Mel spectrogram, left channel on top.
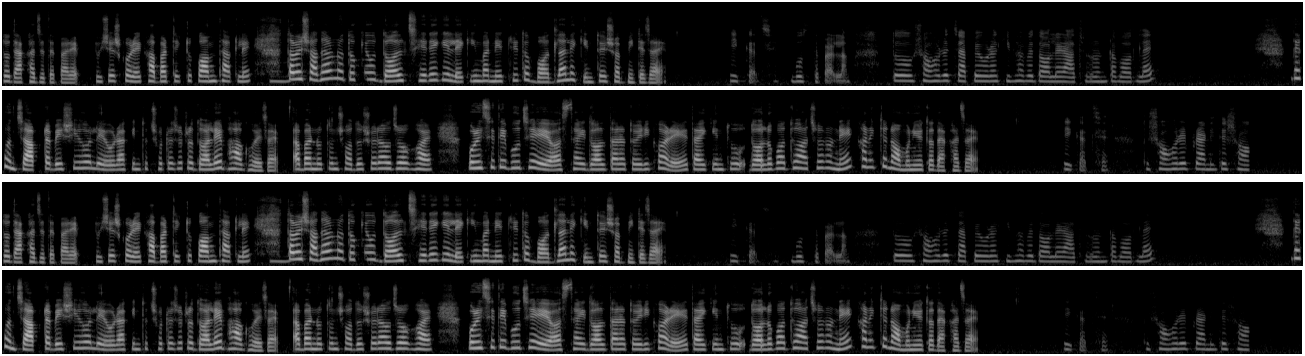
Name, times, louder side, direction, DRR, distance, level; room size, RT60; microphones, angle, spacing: voice 1, 0.0-6.6 12.5-22.8, right 1 dB, 5° right, 0.8 m, -31 dB
voice 2, 7.3-11.6 23.6-25.5, left 3 dB, 70° left, 2.2 m, -43 dB
open air
head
